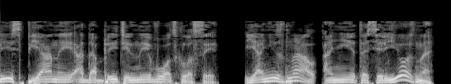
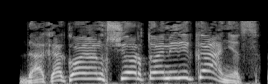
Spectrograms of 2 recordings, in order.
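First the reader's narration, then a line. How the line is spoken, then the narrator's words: Fat man yelling. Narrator (Russian): заорал какой-то толстяк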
